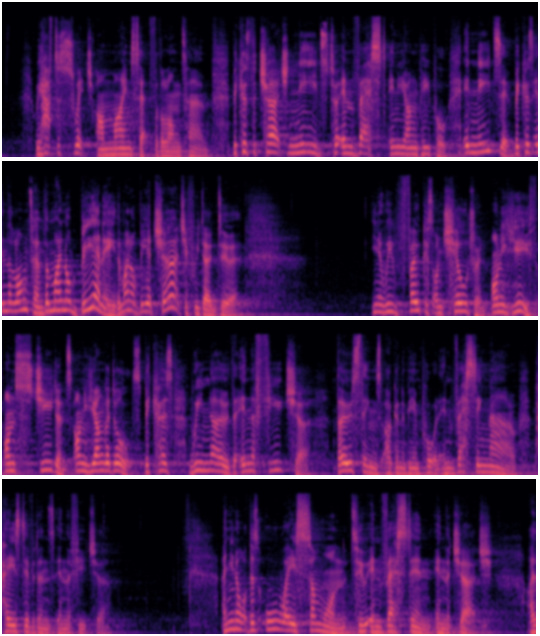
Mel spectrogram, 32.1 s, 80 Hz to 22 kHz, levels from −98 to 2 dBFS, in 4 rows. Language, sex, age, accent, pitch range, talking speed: English, male, 30-49, British, 130-190 Hz, 170 wpm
